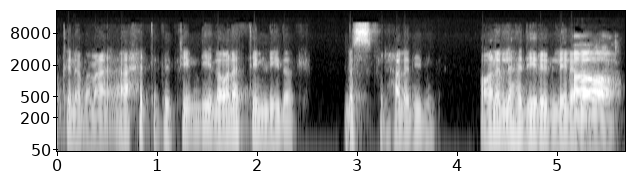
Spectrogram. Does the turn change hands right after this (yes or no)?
no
